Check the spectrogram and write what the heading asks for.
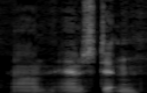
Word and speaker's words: Amstetten: Not Amsterdam, I don't know how to say that word. Amstetten from Lower Austria. How do you say that? Amstetten? – Yeah, I'd say Amstetten. That sounds about right.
